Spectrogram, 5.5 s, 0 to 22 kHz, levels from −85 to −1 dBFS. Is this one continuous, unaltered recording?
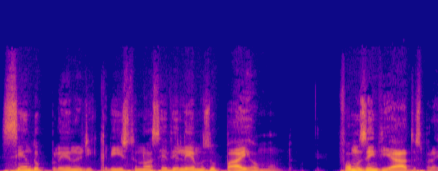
yes; 0 cuts

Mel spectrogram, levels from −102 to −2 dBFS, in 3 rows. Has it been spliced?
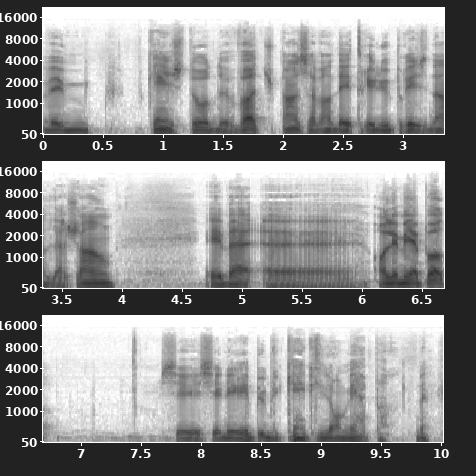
no; 0 cuts

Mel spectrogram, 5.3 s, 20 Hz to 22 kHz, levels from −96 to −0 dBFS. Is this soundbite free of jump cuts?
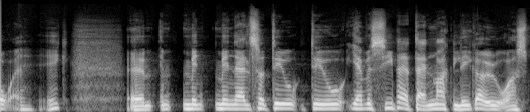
no; 1 cut; at 4.0 s

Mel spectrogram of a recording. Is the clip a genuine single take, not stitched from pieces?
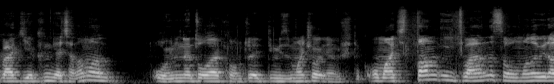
yes; 0 cuts

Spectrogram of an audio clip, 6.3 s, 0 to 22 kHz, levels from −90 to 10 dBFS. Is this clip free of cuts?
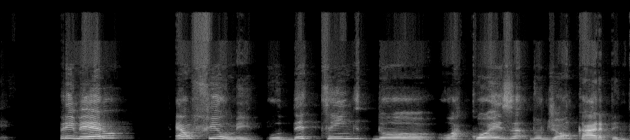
no; 1 cut; at 2.7 s

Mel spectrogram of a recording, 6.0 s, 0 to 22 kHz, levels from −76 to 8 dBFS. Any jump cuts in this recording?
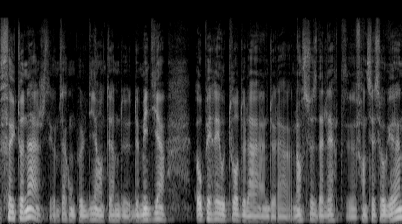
no; 0 cuts

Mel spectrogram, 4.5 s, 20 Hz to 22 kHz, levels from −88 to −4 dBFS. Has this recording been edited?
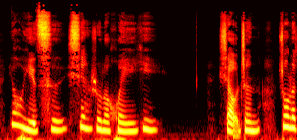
yes; 1 cut; at 3.1 s

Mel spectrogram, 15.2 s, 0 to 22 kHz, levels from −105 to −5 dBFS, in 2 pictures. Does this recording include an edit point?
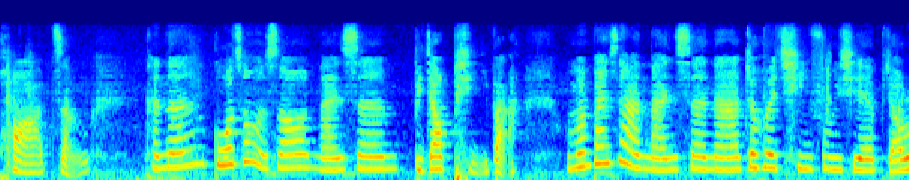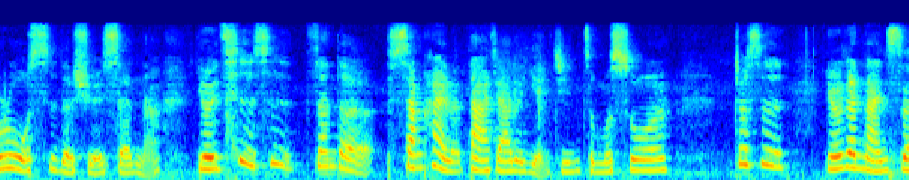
no; 0 cuts

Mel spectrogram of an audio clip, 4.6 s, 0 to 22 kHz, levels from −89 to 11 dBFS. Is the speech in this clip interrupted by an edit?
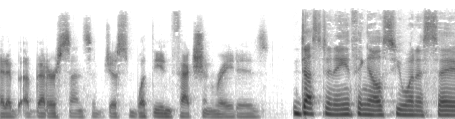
no; 0 cuts

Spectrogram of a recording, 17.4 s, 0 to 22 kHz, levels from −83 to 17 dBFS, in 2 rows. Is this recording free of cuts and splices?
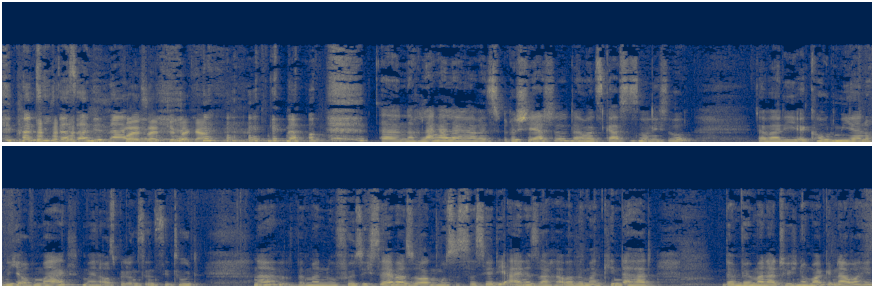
no; 2 cuts; at 3.6 s, 11.2 s

